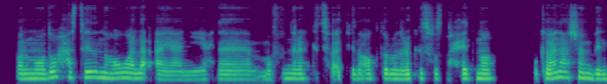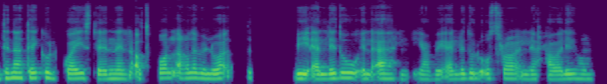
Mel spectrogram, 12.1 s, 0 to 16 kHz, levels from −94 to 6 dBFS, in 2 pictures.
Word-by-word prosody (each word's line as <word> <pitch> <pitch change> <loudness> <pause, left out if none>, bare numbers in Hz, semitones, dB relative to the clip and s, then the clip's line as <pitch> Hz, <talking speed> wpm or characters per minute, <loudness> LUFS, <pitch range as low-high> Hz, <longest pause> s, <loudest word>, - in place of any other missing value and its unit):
فالموضوع 175 +4 +1
حاسّين 215 -1 0
إن 205 -2 +1
هو 190 +1 +1
لأ، 185 0 +1
يعني 145 -1 -4
إحنا 160 0 -5
مفروض 155 +3 -7
نركِّز 175 0 -4
في - - -3
أكلنا 170 0 -3
أكتر 175 0 -1
ونركِّز 165 +1 0
في 170 - -6
صحّتنا، 175 0 -1 0.4
وكمان 185 +3 +3
علشان 210 -3 0
بنتنا 185 +4 +3
تاكل 195 0 +2
كويس، 180 -1 +1
لإن 160 +1 +2
الأطفال 190 +3 0
أغلب 185 0 +2
الوقت 175 +1 +2 0.6
بيقلِّدوا 175 +3 +5
الأهل، 170 -1 +1
يعني 155 -2 -6
بيقلِّدوا 165 +3 -1
الأسرة 175 0 -2
اللي 160 0 -3
حواليهم، 160 +1 -2
175 Hz, 155 wpm, -24 LUFS, 165-185 Hz, 0.6 s, بيقلِّدوا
